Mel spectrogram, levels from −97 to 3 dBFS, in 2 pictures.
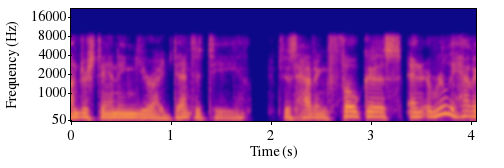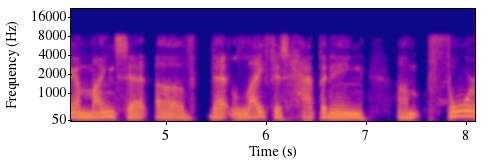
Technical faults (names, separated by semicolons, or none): lost packet rebuilt from error correction; short concealed packet loss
